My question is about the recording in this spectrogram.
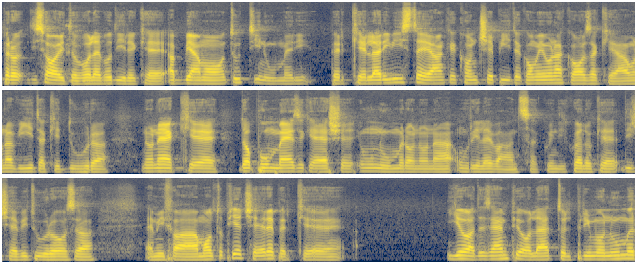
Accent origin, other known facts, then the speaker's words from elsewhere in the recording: Canada; now in Berlin, Germany; io sono canadese, noi siamo a Berlino con questa rivista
